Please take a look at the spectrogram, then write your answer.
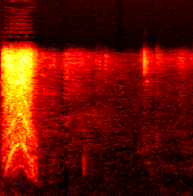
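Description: A quick, loud zipper pull on a medium-sized Halcyon bag rasps close by, followed by a couple of faint clicks and rustles as the bag settles.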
